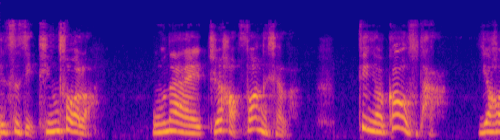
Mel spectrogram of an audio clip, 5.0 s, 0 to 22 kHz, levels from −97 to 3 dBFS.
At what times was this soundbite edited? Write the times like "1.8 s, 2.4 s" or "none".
1.5 s, 3.3 s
